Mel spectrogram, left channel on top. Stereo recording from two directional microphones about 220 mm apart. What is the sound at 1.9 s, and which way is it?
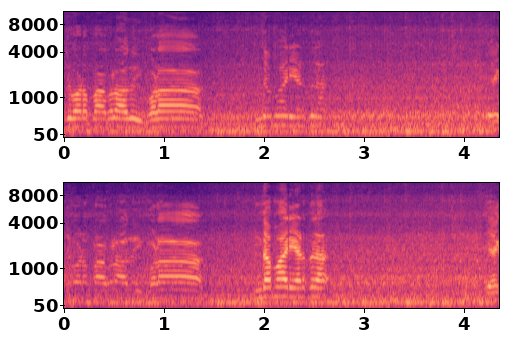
Speech, 5° left (ahead or behind).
